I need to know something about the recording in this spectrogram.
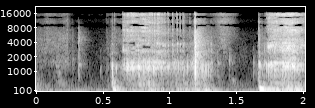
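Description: Paper being handled and rustled on a cutting mat: two short raspy bursts, one about half a second in and one near the end, with a single sharp click between them.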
